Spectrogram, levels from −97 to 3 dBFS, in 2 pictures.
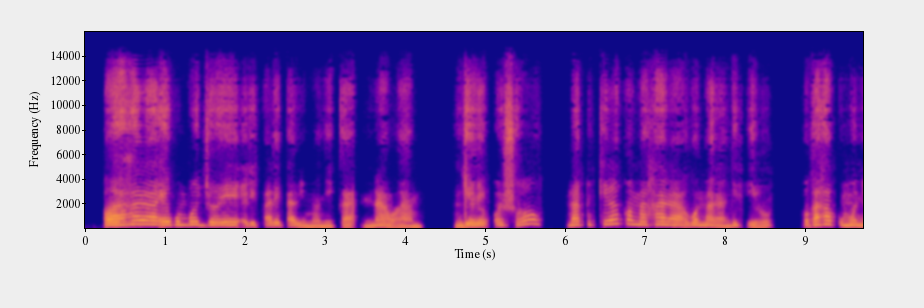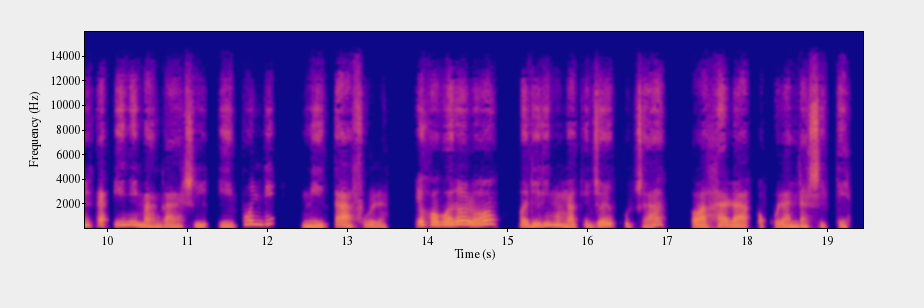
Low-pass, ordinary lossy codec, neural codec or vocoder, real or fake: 14.4 kHz; AAC, 48 kbps; codec, 44.1 kHz, 2.6 kbps, SNAC; fake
